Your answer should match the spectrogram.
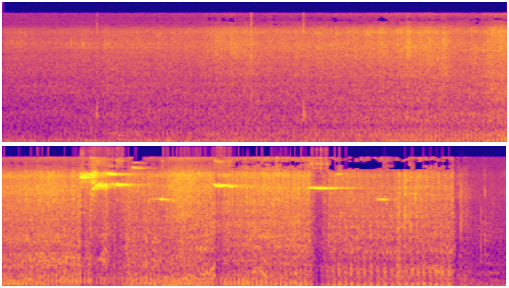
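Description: Small go-kart engine running as the kart drives toward the camera, growing steadily louder over the first five seconds and staying loud until it cuts off suddenly near the end.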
